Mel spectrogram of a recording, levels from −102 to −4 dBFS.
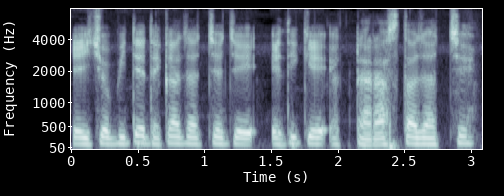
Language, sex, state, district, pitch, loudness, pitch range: Bengali, male, Assam, Hailakandi, 135 Hz, -18 LUFS, 130-140 Hz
